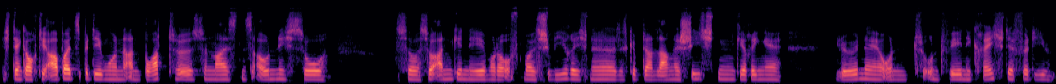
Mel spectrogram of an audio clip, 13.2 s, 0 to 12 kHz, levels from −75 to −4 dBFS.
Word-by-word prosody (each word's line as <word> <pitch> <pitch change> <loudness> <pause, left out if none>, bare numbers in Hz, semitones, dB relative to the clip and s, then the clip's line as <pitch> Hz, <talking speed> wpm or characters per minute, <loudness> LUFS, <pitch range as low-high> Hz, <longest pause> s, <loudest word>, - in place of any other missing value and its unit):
ich - - -6
denke 145 -1 +5
auch 140 - +6
die - - +2
Arbeitsbedingungen 145 -2 +4
an 135 -1 0
Bord, 150 +3 +2
äh, 75 -1 +1
sind 145 - -8
meistens 140 0 -1
auch 140 - +2
nicht 150 0 -5
so 140 -1 +2 0.9
so 140 -2 -1
so 150 +4 +2
angenehm 140 -1 0
oder 135 -1 +2
oftmals 140 0 -2
schwierig, 145 0 -1
ne? 140 0 -2
Es 135 -1 -7
gibt 145 -1 -6
dann 135 -1 +2
lange 135 +1 +2
Schichten, 150 -1 -1
geringe 145 -2 -2 0.7
Löhne 145 +1 0
und 135 -1 -6
und 140 - -7
wenig 145 -2 -3
Rechte 155 +1 0
für - - -4
die 140 0 -10
145 Hz, 150 wpm, -31 LUFS, 140-150 Hz, 0.9 s, auch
